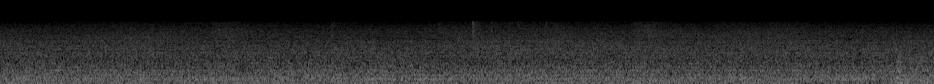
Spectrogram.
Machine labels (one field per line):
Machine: fan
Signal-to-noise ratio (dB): -6 dB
